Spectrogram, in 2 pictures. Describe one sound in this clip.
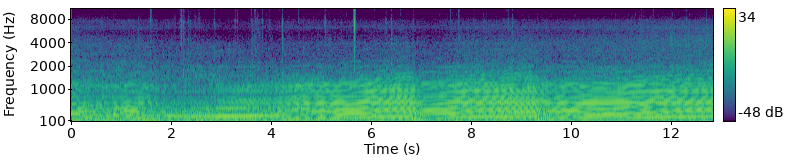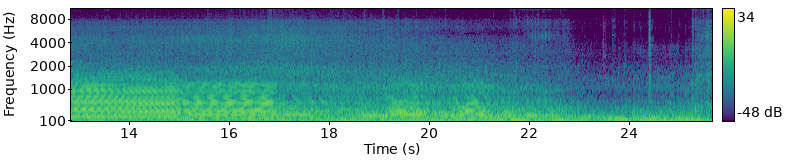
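Wind and tyres rumble steadily inside a fast-moving car.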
